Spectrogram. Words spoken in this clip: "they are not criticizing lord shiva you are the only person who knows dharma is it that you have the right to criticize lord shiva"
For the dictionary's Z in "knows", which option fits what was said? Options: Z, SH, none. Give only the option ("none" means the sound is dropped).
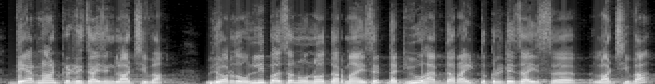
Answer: none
